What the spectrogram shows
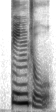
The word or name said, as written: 叮嘱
